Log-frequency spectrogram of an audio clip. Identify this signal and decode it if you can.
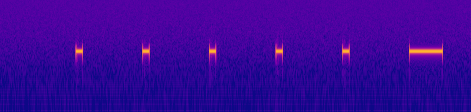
Radio time signal (six pips, as the Greenwich Time Signal), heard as pips.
